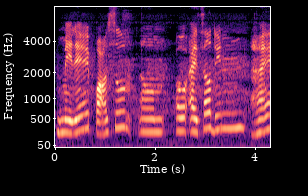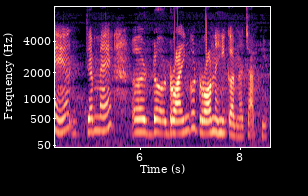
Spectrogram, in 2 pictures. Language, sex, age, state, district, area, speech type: Urdu, female, 18-30, Maharashtra, Nashik, rural, spontaneous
